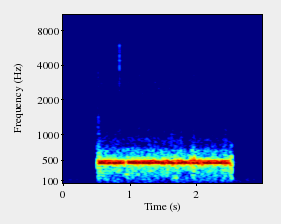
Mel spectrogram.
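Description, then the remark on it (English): A single steady ringback tone on a phone line as a caller is put through, one continuous buzzing burst lasting about two seconds, loud, with no voices around it. “The phone's ringing.”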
